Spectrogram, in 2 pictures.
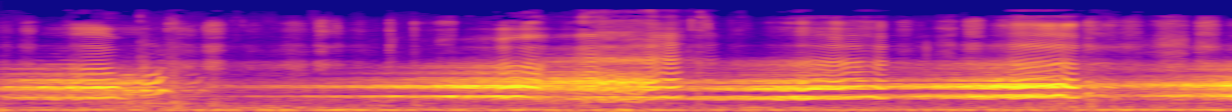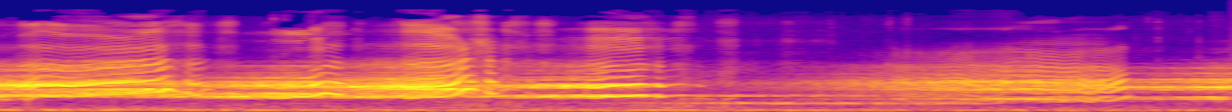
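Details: Horror sound-effect track of a ghostly baby crying: rising and falling wailing cries in repeated bursts with short breaths between. The cry is composed with other creepy sounds, not a real recording.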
